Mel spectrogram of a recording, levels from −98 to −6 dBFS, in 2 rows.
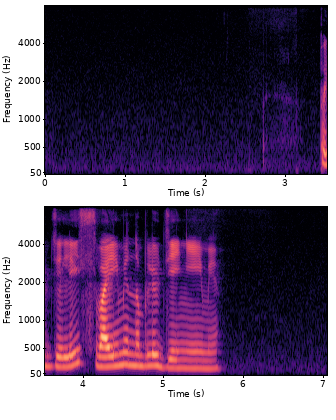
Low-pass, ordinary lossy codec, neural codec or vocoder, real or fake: none; none; none; real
